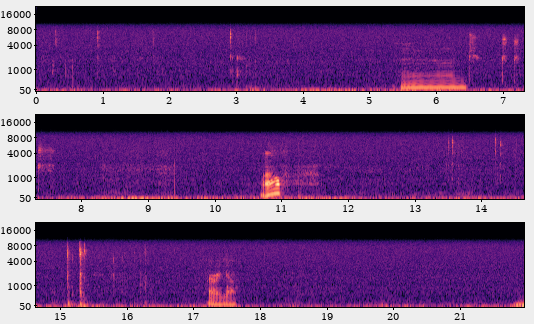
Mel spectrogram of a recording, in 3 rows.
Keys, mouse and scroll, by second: 0.5 click, 2.0 click, 3.4 alt+a, 11.2 Escape, 13.8 click, 14.6 click, 16.5 alt+a.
